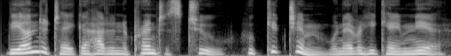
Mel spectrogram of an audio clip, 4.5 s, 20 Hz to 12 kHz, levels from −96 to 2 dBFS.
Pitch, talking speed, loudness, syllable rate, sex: 180 Hz, 175 wpm, -17 LUFS, 5.4 syllables/s, female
